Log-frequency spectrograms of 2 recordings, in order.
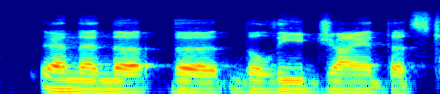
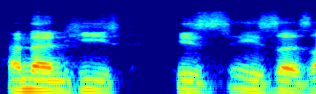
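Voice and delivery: ordinary delivery

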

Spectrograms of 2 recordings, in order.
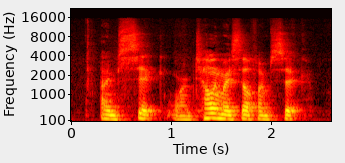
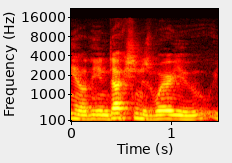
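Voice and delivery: ordinary delivery

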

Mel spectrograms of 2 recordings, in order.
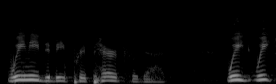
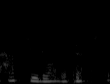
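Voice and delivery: muttered thought; 4 semitones lower, 20 dB quieter, faster than usual. Retold or imitated. Private thought, repeated twice.

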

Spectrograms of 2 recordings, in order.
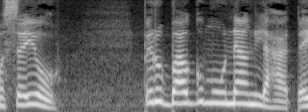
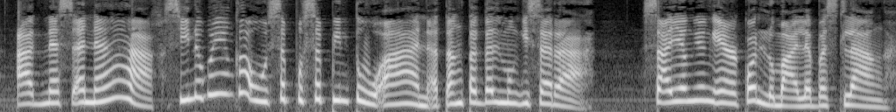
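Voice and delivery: a mom scolding about the aircon, voice pitched up; nagging mother; 6 semitones higher than usual. Acted. Mother calling to Agnes at the door, higher and nagging.

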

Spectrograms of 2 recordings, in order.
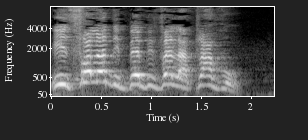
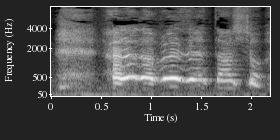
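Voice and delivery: high, drawn-out fake sob, much higher; mock wailing; 12 semitones higher, slower than usual. Teasing the crying people with a mock high wail. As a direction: wail it like a pretend crybaby, slowly.

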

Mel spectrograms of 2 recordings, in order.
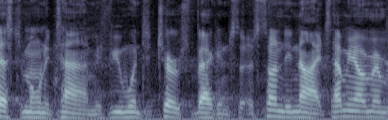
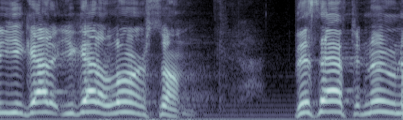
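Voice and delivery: full-force preaching; 9 semitones higher, 8 dB louder than usual. Acted. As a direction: preach it out to the rafters, drawn long.

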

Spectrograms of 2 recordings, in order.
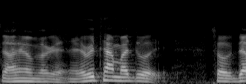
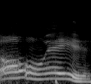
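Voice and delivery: surprised greeting; 9 semitones higher than usual. Retold or imitated. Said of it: "I said".

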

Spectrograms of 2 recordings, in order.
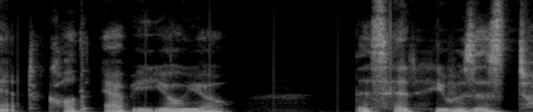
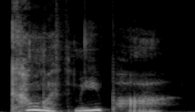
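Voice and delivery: put-on boy whispering; 7 semitones higher, 3 dB quieter than usual. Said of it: "The boy says".

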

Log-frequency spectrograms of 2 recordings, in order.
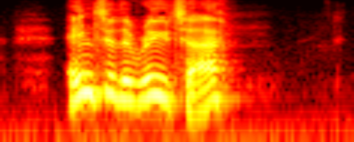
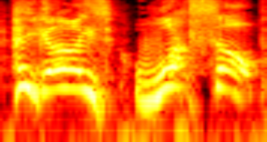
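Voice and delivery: mock YouTuber greeting; 9 semitones higher, slower than usual. Mocking British YouTubers copying Americans, high hammed-up greeting. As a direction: parody a vlogger opening with a wave. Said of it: "They start up their vlogs and go".

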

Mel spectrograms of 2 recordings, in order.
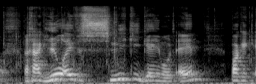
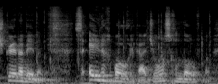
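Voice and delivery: normal talking voice

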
